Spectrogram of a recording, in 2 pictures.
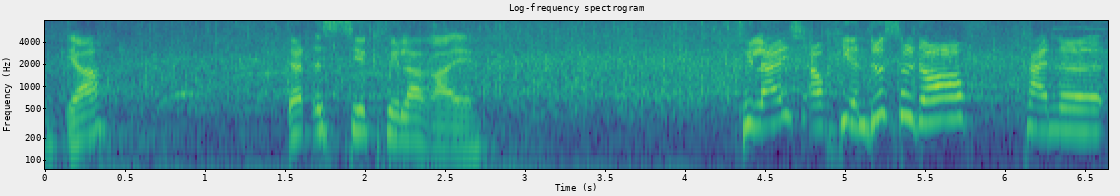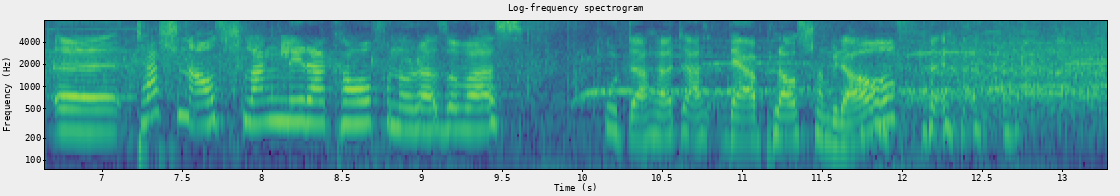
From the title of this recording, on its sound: LIVE in Düsseldorf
